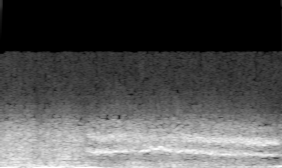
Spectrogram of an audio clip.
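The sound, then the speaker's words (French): Car tires screech loudly as a vehicle brakes hard, a sustained high squeal over a low engine rumble that holds for about three seconds, with no voices. “Accélérer doucement, maintenir une vitesse constante, passer les vitesses en souplesse et éviter les freinages brutaux.”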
